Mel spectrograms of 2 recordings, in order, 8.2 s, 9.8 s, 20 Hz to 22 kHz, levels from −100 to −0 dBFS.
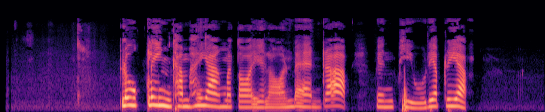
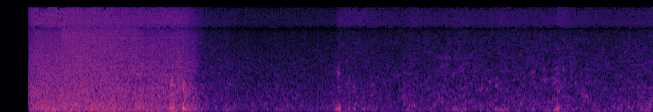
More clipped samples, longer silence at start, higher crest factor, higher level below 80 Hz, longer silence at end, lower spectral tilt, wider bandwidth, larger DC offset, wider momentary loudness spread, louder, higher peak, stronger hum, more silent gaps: neither; first, 1.15 s vs 0.4 s; about the same, 20 dB vs 24 dB; first, -60 dBFS vs -70 dBFS; first, 1.2 s vs 0 s; first, -6 dB/octave vs -3 dB/octave; second, 11 kHz vs 16.5 kHz; neither; second, 10 LU vs 20 LU; first, -21 LUFS vs -49 LUFS; first, -2 dBFS vs -28 dBFS; neither; neither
